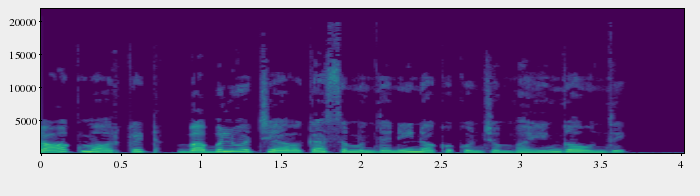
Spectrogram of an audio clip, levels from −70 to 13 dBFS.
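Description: No technical faults can be heard anywhere in the recording; the signal stays continuous and stable throughout.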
